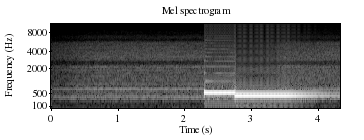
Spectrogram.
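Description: A two-note descending station PA chime from a JVC platform loudspeaker, a high note then a lower one, sounding about two seconds in. It is the lead-in to a next-train announcement. The lower note rings on and fades, heard over a faint steady hum and hiss from the platform.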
